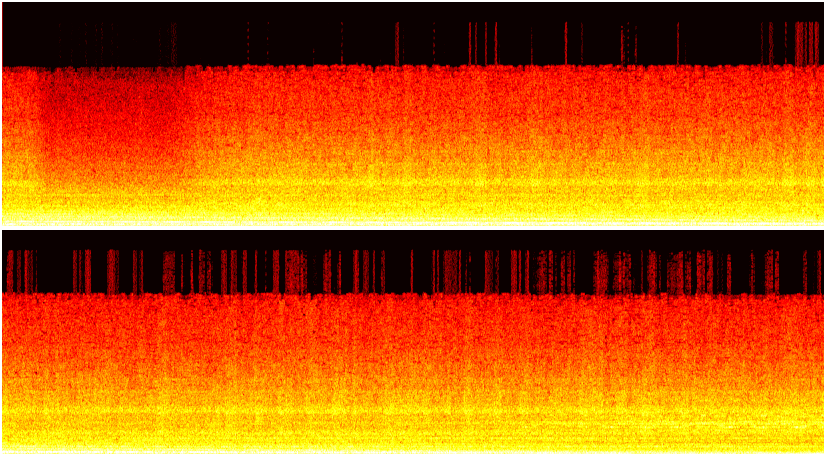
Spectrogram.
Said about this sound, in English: Yep, I just threw the emergency brake.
